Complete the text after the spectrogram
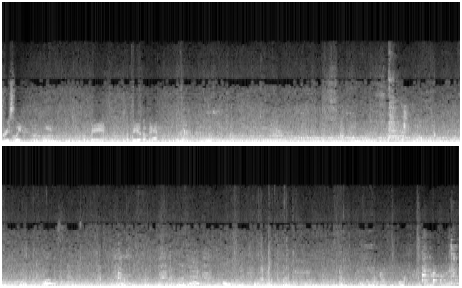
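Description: Footsteps thud on the moving steps of a stair machine.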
